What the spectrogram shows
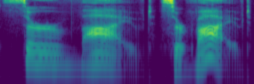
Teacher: Stress on the second syllable.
